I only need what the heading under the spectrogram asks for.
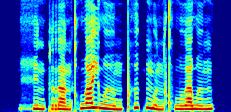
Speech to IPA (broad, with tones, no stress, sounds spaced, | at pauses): h i˨˩ n p r a˨˩ n kʰ w a˥˩ j w ɯː˨˩ m pʰ ɯ˥˩ k̚ m u˩˦ n kʰ w u˦˥ a̯ w ɯ˦˥ ŋ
